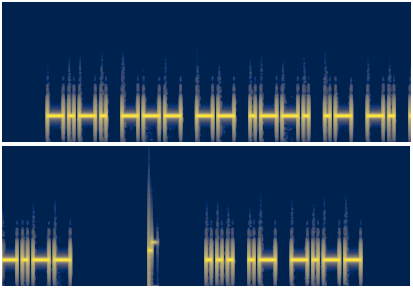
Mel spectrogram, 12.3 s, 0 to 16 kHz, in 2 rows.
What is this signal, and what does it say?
Morse code, heard as a keyed tone, about 15 wpm, 700 Hz. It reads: COMPANY SAY
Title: Sets of 2 Words - New Word Drill - 15wpm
